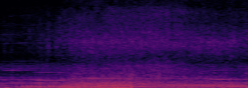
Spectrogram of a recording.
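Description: A chainsaw engine runs loudly and steadily, its buzzing whine climbing in pitch and then dropping back as it revs, with no voices over it.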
